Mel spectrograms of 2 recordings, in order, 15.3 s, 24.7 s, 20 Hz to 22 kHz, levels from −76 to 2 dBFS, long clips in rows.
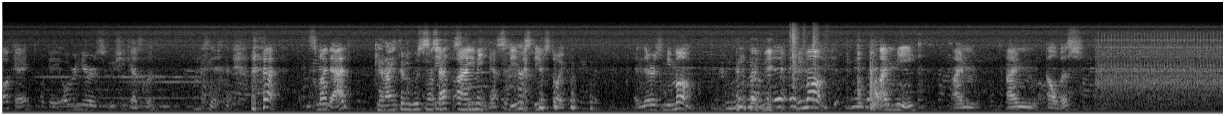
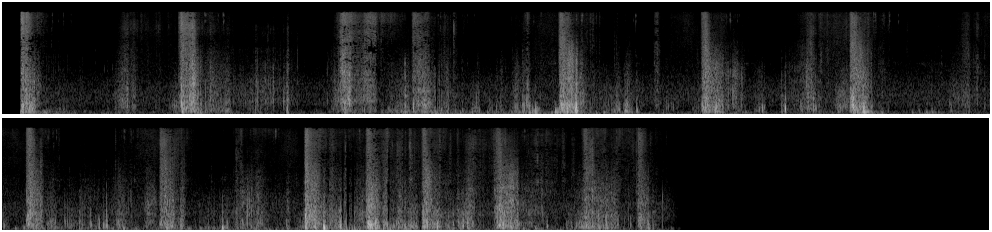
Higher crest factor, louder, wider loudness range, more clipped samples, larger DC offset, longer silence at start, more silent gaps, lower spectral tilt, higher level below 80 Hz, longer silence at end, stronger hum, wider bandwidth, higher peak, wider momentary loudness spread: about the same, 26 dB vs 26 dB; first, -24 LUFS vs -32 LUFS; about the same, 6 LU vs 7 LU; neither; first, 5% vs under 0.1%; second, 0 s vs 0.2 s; neither; second, -0.5 dB/octave vs -4 dB/octave; second, -74 dBFS vs -50 dBFS; second, 0 s vs 3.95 s; neither; second, 11 kHz vs 15.5 kHz; first, 0 dBFS vs -8 dBFS; second, 17 LU vs 21 LU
